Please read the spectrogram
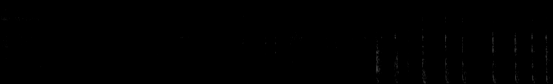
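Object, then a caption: Paper pages of a hardcover book. Soft, airy paper rustle, then a run of quick crisp ticks as fingertips rub and lift book pages.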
